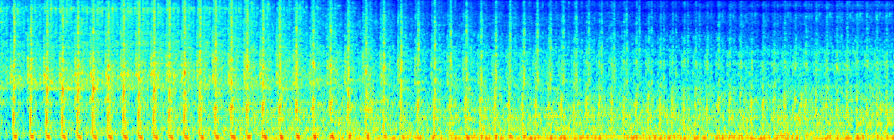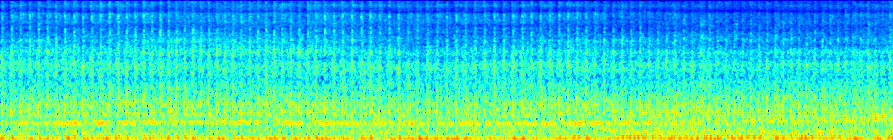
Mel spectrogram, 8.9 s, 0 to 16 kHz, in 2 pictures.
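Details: Tecumseh 6.5 hp go-kart engine after a freed-up air filter and repairs, timed run: fast popping that winds up hard and holds a steady high-rev drone at full throttle; runs clean and strong, normal full-throttle running.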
